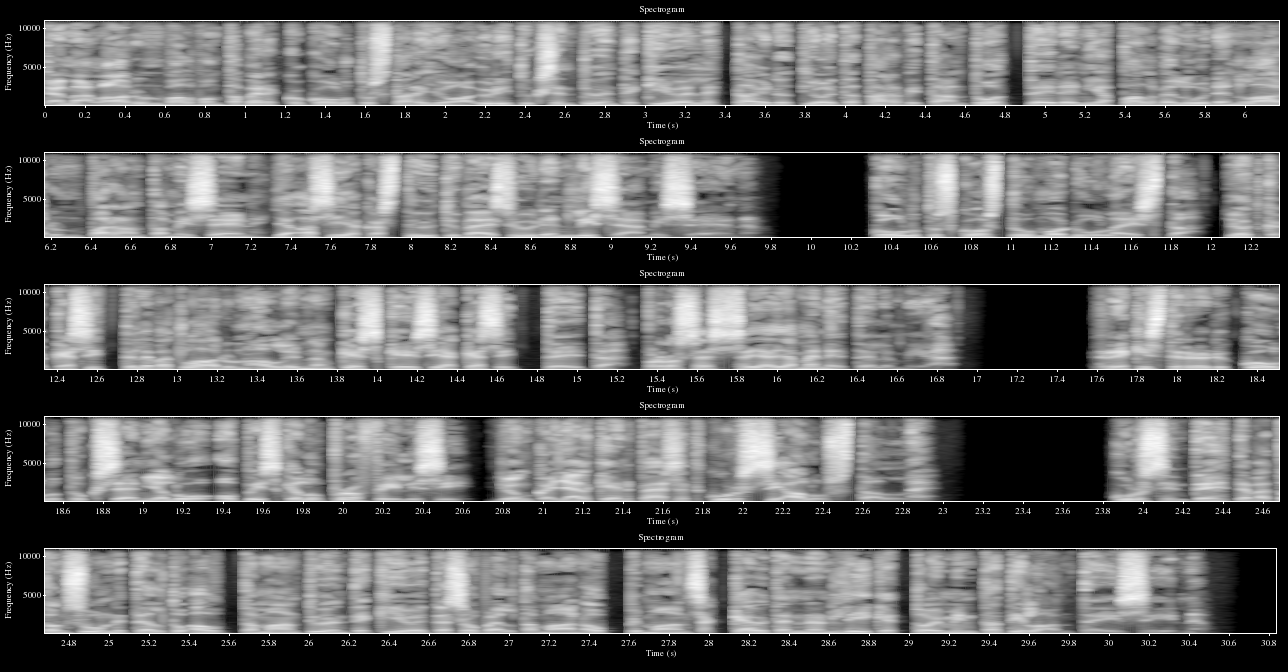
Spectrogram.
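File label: Finnish, Elearning; voice demos; GoLocalise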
